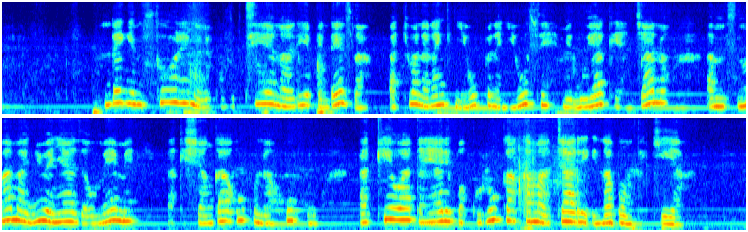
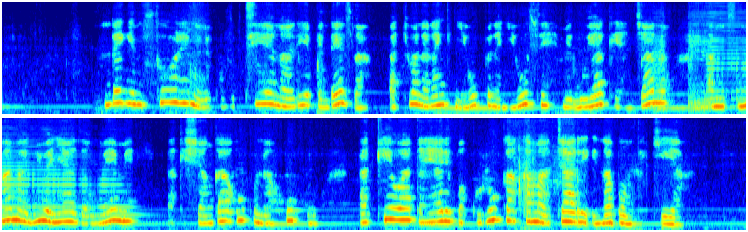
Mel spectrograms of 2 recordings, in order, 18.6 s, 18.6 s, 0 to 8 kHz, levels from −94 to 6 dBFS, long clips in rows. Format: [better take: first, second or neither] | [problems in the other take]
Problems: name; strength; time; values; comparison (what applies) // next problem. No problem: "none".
first | noise reduction (neural separator model SepFormer DNS4)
